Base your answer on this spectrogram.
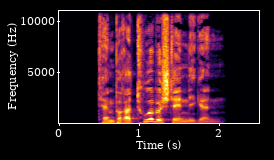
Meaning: inflection of temperaturbeständig: 1. strong genitive masculine/neuter singular 2. weak/mixed genitive/dative all-gender singular 3. strong/weak/mixed accusative masculine singular
- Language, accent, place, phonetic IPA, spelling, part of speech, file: German, Germany, Berlin, [tɛmpəʁaˈtuːɐ̯bəˌʃtɛndɪɡn̩], temperaturbeständigen, adjective, De-temperaturbeständigen.ogg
